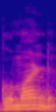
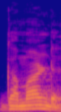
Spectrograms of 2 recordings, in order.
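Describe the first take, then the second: First: گھمنڈ with a rounded first vowel, "ghomand"; mispronounced. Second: گھمنڈ with a short a first, "ghamand"; correct pronunciation. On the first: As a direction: say گھمنڈ as gho-MAND. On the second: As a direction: say گھمنڈ as gha-MAND. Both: Shown as a demonstration. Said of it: "ٹھیک طریقے سے اس طرح".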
